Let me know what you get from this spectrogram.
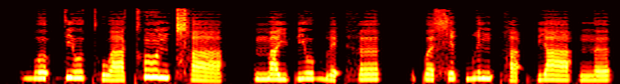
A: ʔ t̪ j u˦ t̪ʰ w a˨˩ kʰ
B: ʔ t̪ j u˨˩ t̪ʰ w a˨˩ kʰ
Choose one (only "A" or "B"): A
